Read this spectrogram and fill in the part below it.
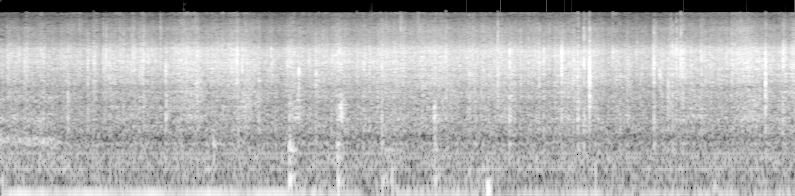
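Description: Shrimp fried rice sizzles steadily in a hot pan while being stirred, a continuous bright crackle with occasional scraping clicks and no voices.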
